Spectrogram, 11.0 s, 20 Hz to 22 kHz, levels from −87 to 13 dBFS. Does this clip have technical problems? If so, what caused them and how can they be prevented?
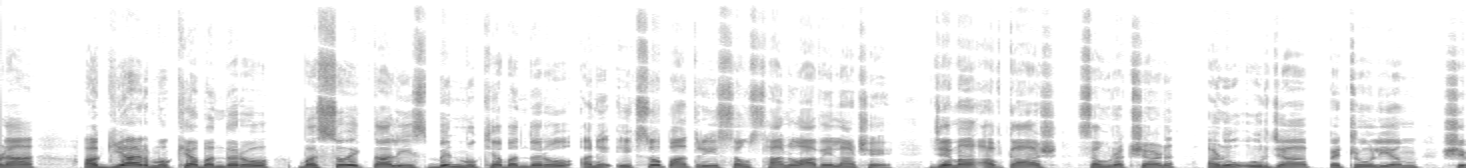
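Yes. Channels drifting apart throughout: two clocks roughly 40 ppm off slide the delay to about half a millisecond, sweeping comb notches like slow flanging. Lock both devices to one word clock.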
